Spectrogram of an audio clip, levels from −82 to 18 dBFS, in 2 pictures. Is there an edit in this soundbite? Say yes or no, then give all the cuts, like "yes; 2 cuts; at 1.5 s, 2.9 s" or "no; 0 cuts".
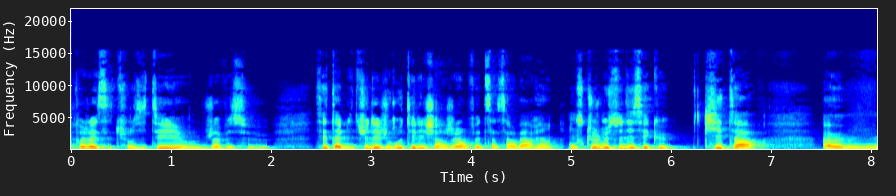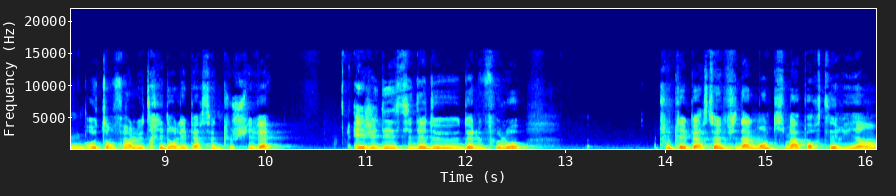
yes; 2 cuts; at 4.9 s, 8.2 s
